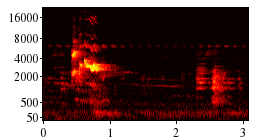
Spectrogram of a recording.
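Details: Sooty-headed bulbul singing in the morning: a bright warbled phrase, a pause, then a shorter two-part chirping phrase in a quiet setting.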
